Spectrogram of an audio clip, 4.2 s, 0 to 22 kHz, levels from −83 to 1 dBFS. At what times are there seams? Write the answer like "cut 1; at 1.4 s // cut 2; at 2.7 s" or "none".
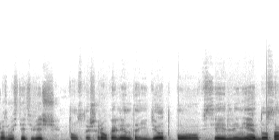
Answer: cut 1; at 0.9 s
